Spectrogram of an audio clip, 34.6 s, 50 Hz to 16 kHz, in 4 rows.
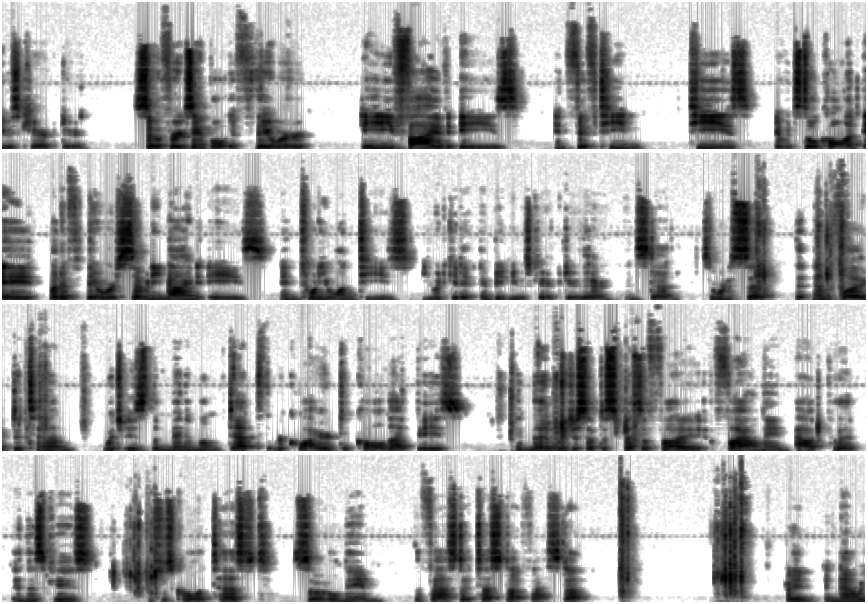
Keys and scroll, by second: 16.6-18.0 typing, 22.1-23.9 typing, 26.7-27.8 typing, 32.0 Return, 32.9-33.6 typing.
